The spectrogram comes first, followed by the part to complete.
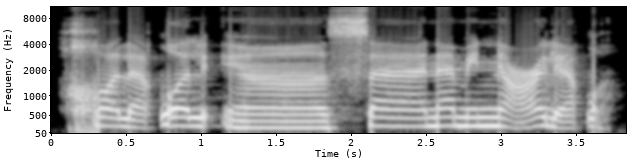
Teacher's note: عین کو گلے کے درمیان والے حصے سے نکالیں گے۔ قاف کو ہم موٹا پڑھیں گے اور قلقلہ کریں گے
